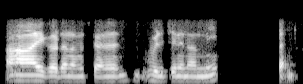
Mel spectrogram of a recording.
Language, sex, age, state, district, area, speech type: Malayalam, male, 18-30, Kerala, Malappuram, rural, conversation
